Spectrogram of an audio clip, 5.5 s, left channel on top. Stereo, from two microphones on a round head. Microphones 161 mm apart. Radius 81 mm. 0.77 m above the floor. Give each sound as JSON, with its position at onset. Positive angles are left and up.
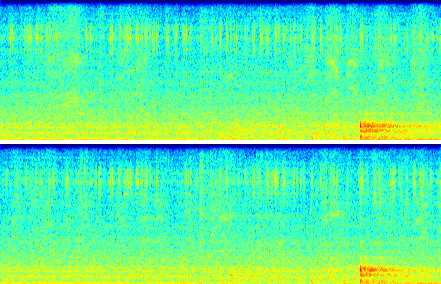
{"t": 2.5, "sound": "writing", "side_deg": -60, "distance_m": 3.5}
